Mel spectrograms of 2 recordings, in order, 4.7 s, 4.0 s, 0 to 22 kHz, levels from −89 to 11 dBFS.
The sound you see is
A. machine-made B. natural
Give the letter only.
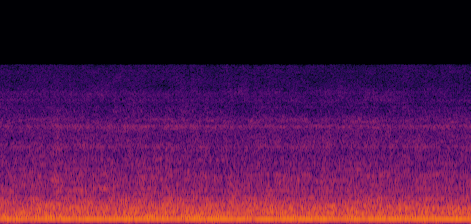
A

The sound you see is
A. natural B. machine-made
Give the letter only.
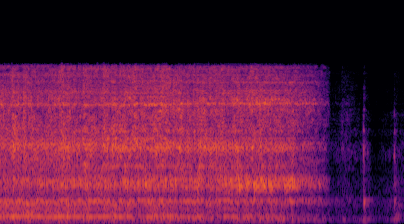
B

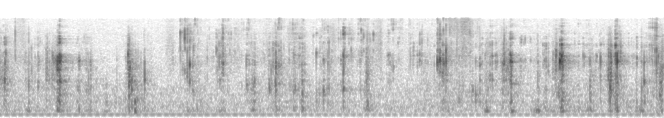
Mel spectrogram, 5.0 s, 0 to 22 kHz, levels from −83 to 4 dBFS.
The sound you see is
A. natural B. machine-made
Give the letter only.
A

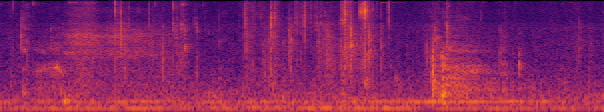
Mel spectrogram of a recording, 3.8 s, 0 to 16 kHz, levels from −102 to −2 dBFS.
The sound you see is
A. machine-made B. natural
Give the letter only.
B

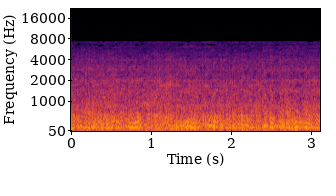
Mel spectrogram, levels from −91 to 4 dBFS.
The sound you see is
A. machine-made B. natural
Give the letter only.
A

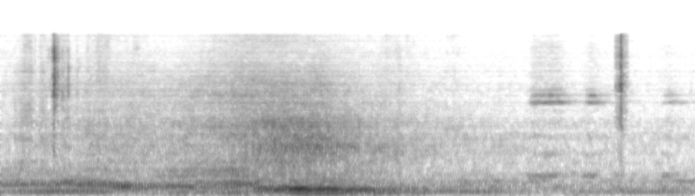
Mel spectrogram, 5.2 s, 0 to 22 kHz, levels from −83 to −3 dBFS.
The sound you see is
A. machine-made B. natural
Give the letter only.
A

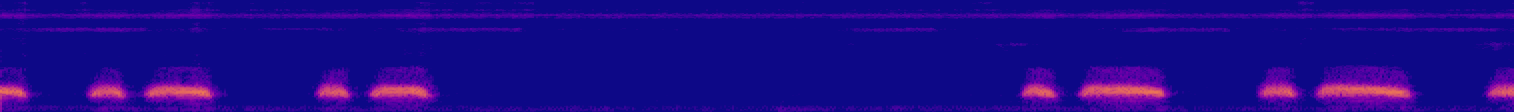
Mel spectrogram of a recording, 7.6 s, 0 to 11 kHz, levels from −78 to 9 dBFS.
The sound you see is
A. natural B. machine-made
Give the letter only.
B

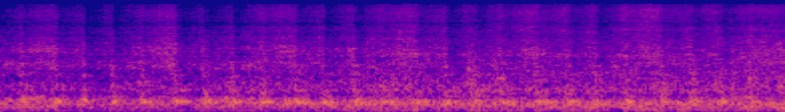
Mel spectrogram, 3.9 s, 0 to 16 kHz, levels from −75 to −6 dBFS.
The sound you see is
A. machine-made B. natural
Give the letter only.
B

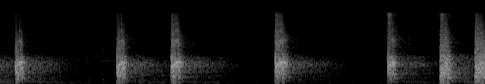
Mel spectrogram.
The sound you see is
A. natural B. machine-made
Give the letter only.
A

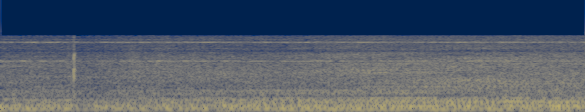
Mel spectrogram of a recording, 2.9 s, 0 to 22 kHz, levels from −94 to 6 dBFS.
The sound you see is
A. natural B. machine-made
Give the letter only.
A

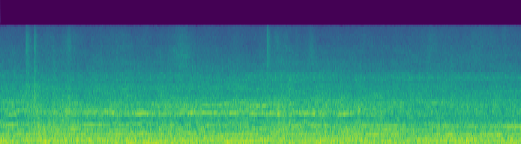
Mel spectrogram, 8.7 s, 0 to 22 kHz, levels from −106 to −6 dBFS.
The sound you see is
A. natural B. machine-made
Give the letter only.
B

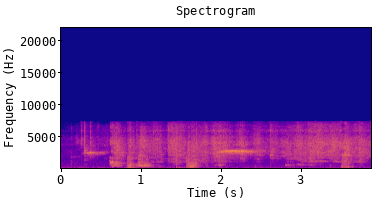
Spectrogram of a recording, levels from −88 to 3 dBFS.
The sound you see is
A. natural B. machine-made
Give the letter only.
B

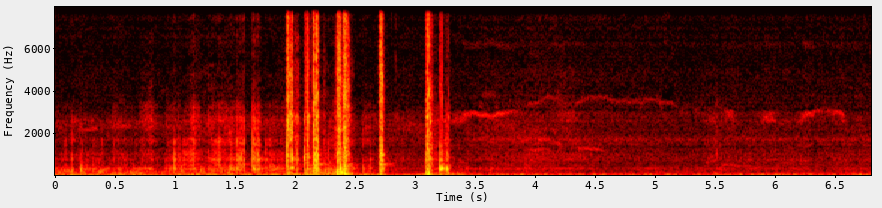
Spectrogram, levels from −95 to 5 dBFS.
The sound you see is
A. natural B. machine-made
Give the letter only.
B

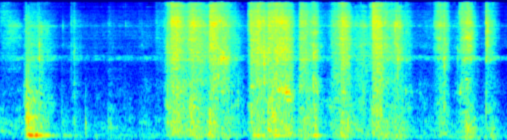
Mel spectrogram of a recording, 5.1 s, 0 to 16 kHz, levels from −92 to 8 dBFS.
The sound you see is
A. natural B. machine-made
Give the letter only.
B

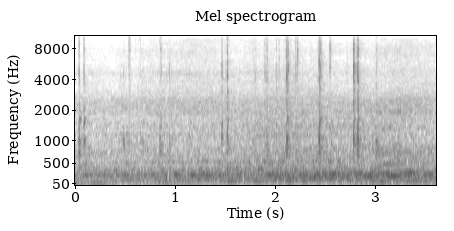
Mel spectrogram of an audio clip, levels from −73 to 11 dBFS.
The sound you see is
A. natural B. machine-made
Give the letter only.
B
